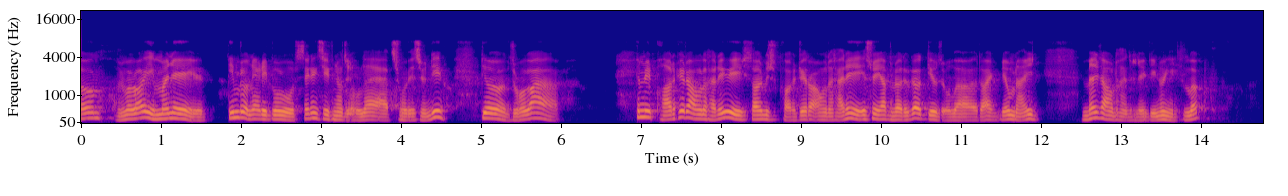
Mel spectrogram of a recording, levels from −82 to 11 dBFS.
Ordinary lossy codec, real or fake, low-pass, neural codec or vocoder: none; fake; 7.2 kHz; autoencoder, 22.05 kHz, a latent of 192 numbers a frame, VITS, trained on one speaker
